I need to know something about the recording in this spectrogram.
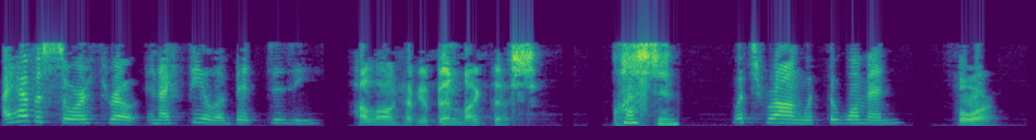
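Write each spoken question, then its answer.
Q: What's wrong with the woman?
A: She has a sore throat and feels dizzy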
